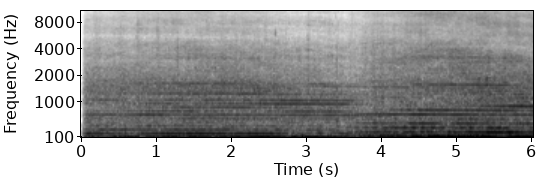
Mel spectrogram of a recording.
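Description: Tohatsu 5 hp single-cylinder two-stroke outboard running at speed under way, a steady engine note over the hiss of water and wind. About four seconds in the note steps up a little in pitch, as the stock motor gives way to the modified one with ported transfer and exhaust ports, a high-compression head and a bored-out carburettor.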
